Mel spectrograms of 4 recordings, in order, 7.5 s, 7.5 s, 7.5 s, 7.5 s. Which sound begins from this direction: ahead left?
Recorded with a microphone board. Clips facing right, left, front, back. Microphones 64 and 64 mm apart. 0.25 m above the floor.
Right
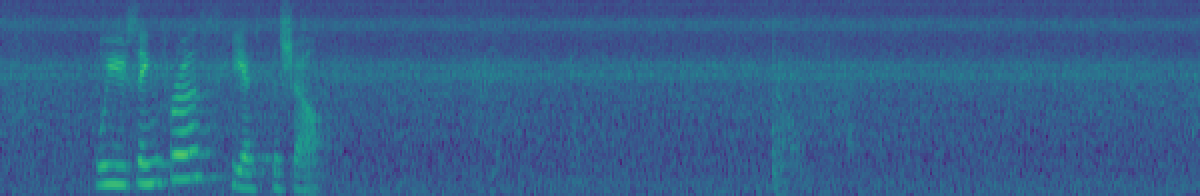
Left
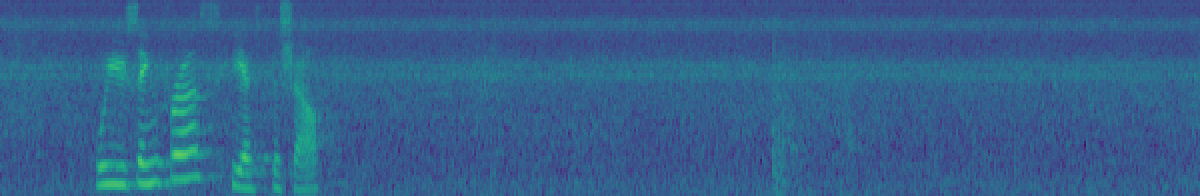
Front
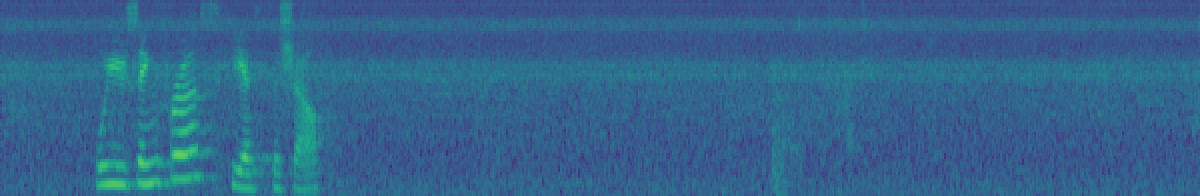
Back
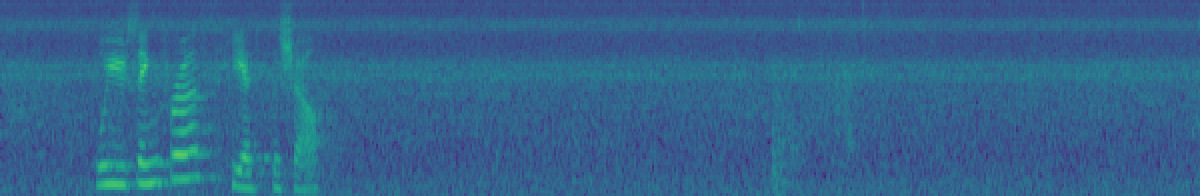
A woman speaking, at 0.6 s.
